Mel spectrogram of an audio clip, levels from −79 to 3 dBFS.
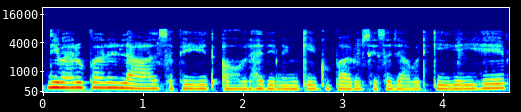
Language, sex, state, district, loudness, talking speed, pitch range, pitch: Hindi, female, Bihar, Kishanganj, -19 LUFS, 180 wpm, 170-205 Hz, 180 Hz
